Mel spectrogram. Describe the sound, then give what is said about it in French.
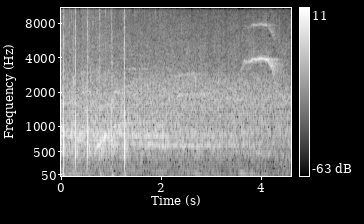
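Loud audience applause at a morning sermon, a few sharp separate claps at the start giving way to a steady wash of clapping that carries on to the end, with a faint whistling tone near the close. “On va ensemble applaudir fort et saluer nos amis en Côte d'Ivoire qui vont entendre ce message.”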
